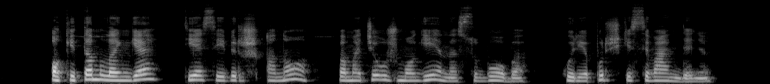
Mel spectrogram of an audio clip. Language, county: Lithuanian, Vilnius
